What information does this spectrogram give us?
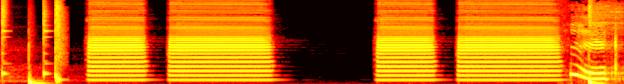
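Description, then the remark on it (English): A loud truck horn honks in four long blasts, paired in two bursts with a short pause between, after a few brief thumps at the start and a quick rising squeal at the end. “Oh, a truck.”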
